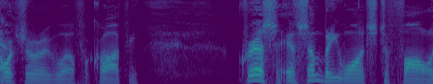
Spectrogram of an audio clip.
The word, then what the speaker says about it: Kris: with the journey so my name again is Chris it's spelled k-r-i-s uh so Chris with One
